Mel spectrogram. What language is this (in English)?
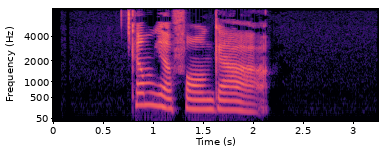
Cantonese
